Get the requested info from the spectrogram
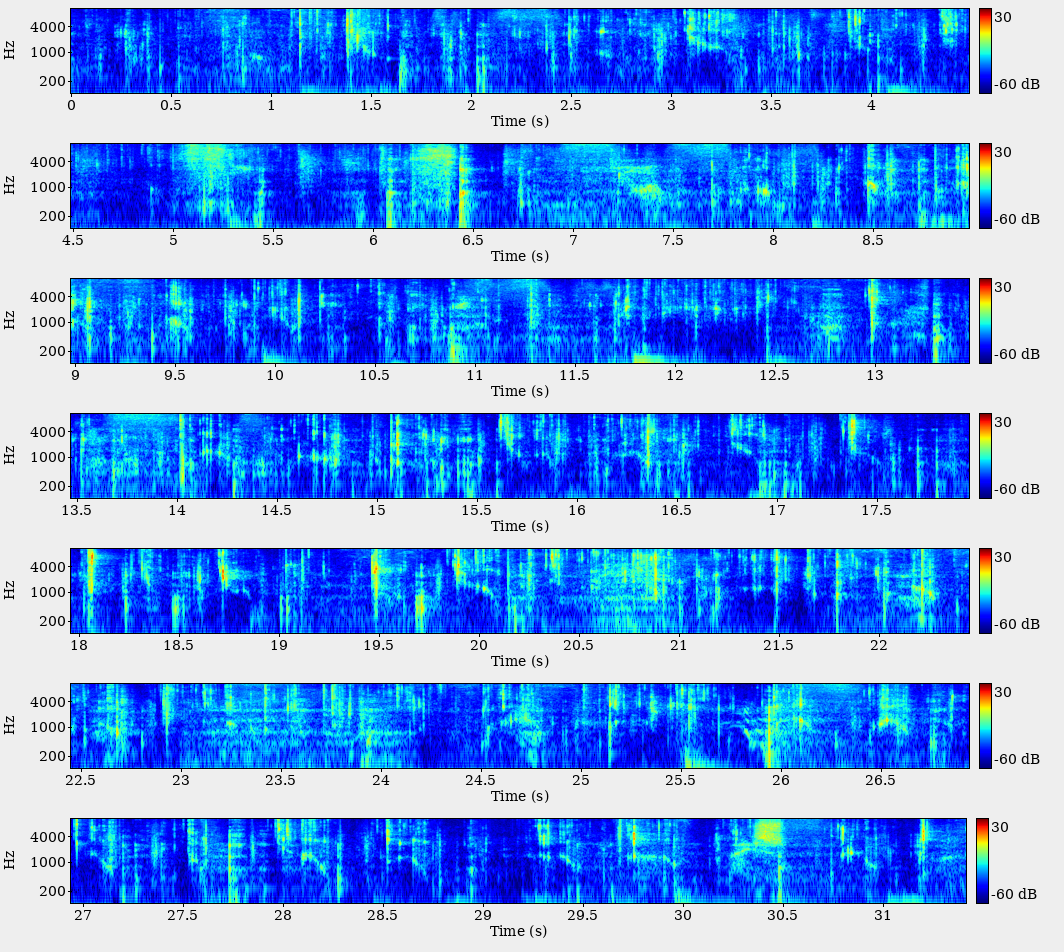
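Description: Open-mouth chewing and lip smacking on baked chicken, close to the microphone: a dense, irregular run of sharp mouth clicks and bites.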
